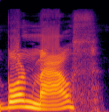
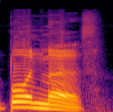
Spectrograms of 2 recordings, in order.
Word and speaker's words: Bournemouth: Kata ini tidak dibaca dengan Bournemouth, tetapi dibaca dengan Bournemouth. Bournemouth.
